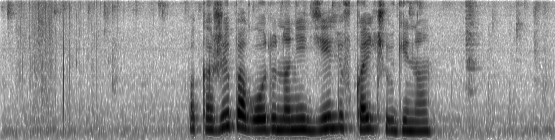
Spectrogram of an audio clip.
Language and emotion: Russian, neutral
